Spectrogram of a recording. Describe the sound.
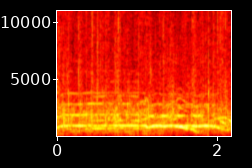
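An audience cheers and claps in excited reaction to the mention of Daryl Hannah. A short burst of lively applause mixes with a sustained, high whoop-like tone.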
